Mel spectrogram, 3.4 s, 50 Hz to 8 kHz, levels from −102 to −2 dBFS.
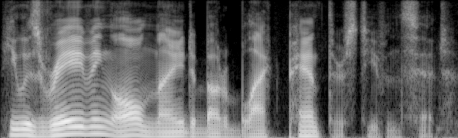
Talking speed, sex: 190 wpm, male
